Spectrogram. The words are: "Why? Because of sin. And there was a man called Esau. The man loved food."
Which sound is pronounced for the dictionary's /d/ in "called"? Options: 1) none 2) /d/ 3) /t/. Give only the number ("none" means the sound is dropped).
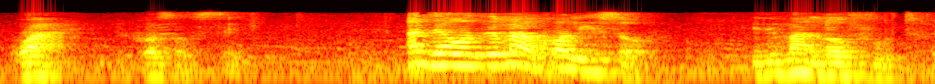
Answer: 1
